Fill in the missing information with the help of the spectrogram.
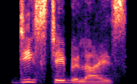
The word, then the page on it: destabilize: Indian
